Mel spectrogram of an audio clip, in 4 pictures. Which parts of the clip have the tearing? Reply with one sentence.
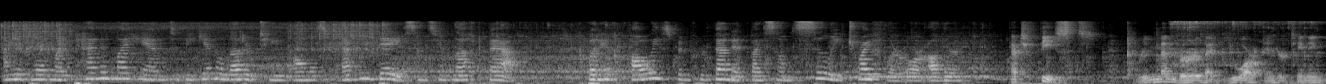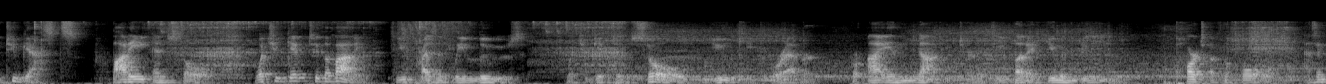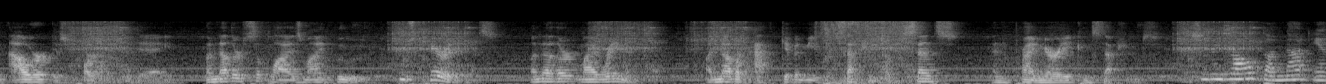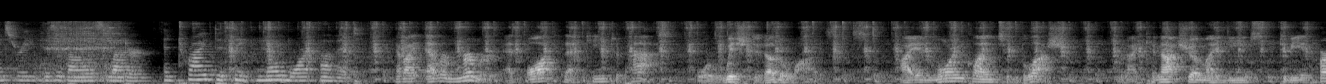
The tearing can be heard from 17.1 to 18.1 s and from 34.6 to 35.6 s.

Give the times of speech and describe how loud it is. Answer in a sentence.
You can hear the speech from 0.0 to 33.0 s, at a steady volume; and from 33.5 to 53.0 s, at a steady volume.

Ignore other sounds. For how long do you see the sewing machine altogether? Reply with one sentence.
You can hear the sewing machine for 53 seconds altogether.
